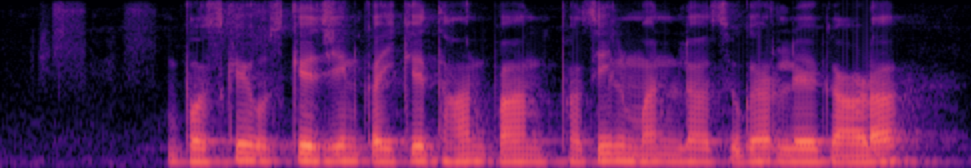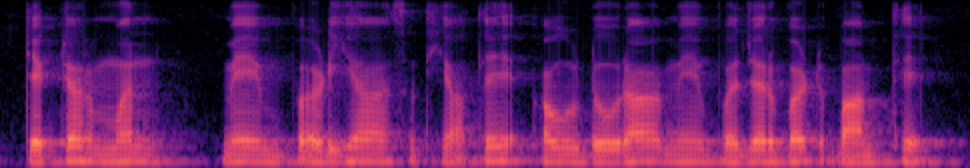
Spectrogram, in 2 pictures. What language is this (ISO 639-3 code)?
hne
